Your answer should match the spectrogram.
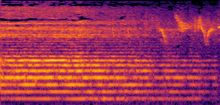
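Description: A voice holding one long sung note in an Islamic devotional chant, the note fading away toward the end, with a few bird chirps coming in just before it ends.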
